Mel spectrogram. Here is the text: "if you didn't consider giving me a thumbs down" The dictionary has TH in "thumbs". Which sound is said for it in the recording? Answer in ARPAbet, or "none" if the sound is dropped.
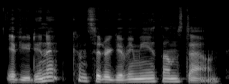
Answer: TH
